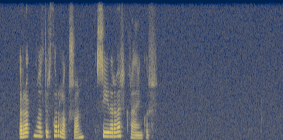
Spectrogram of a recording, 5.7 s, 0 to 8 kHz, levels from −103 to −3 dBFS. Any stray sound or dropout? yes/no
no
